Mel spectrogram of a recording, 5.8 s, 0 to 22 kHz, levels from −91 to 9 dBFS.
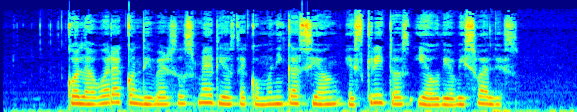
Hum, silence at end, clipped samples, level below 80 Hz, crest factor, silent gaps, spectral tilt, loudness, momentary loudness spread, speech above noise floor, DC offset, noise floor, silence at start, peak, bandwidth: none; 0.05 s; under 0.1%; -46 dBFS; 18 dB; none; -3.5 dB/octave; -17 LUFS; 9 LU; 27 dB; under 0.1%; -45 dBFS; 0.6 s; 0 dBFS; 16.5 kHz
